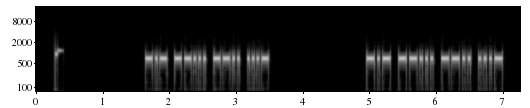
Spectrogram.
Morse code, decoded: K7ZV K7ZV

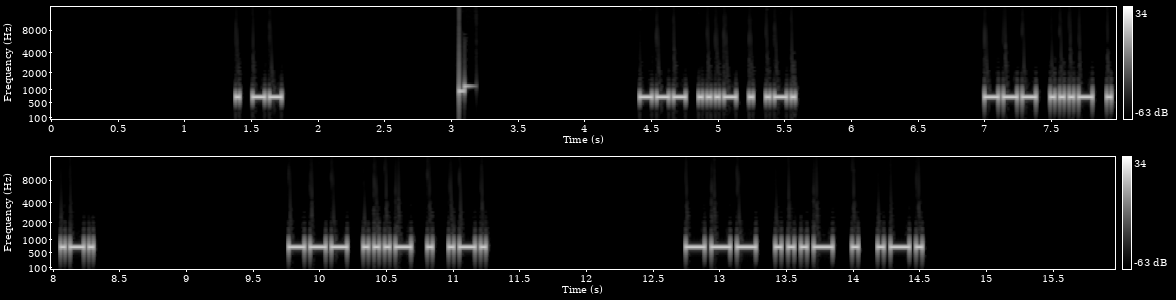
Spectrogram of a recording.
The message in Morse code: EM OVER OVER OVER OVER

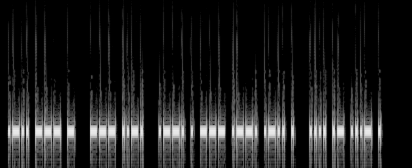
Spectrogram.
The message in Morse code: LOT OF PEOPLE HAVE

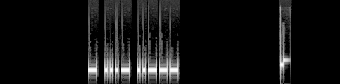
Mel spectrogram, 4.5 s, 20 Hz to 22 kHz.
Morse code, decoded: TV2

